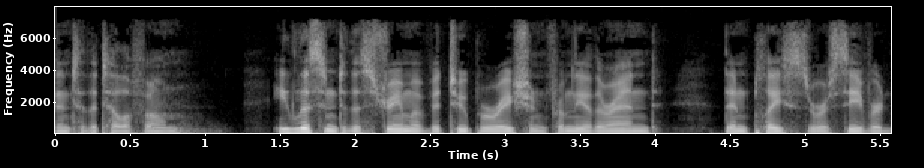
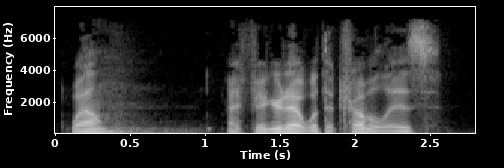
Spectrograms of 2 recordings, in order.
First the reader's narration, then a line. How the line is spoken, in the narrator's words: McIntyre said gloomily, with the air of a man who knows just how he blew up the earth after it was too late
